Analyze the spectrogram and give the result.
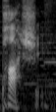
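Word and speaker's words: Patxi: Alright, my name is Poxty, who I've been told is pronounced Pashi.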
